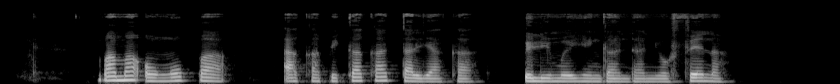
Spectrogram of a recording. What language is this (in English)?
Tunen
